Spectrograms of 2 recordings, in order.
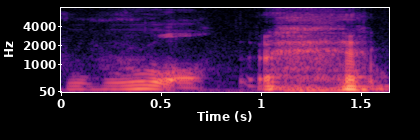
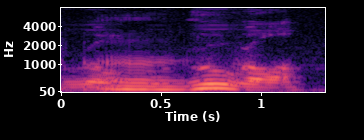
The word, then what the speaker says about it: rural: yeah be careful though be careful cuz it's not just like rule right cuz that would be this word rule it's not like rural rural flight so alright so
